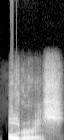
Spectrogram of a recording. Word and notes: odorous: American English

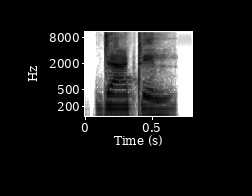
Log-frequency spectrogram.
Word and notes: dactyl: Indian

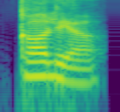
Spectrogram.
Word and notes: collier: Indian

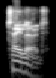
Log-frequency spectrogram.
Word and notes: tailored: British English

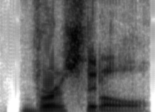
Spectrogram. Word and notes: versatile: American English

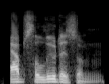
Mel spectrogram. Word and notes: absolutism: American English

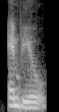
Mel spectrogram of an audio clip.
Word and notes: imbue: Indian

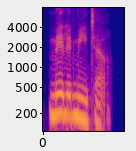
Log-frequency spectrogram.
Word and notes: millimetre: Indian

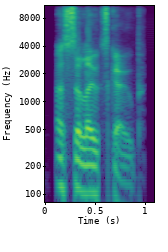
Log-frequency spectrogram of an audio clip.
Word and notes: Oscilloscope: British English

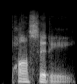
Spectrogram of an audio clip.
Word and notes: paucity: American English

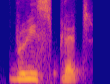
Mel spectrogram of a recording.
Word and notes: breastplate: Indian

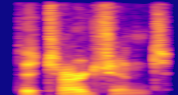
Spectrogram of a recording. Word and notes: detergent: American English

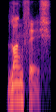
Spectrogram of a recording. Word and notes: lungfish: British English

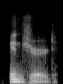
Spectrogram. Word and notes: injured: American English

